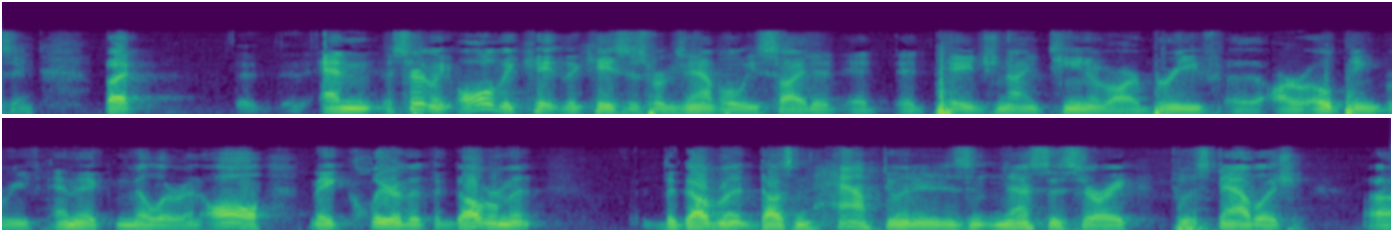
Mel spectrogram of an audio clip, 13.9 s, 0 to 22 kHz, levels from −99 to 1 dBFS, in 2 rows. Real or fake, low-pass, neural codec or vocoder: real; 7.2 kHz; none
